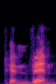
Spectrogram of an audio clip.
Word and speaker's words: Pinvin: which spelled it as Pinfin instead of Pinvin, which got him thinking, is that like a Welshman? Because of course in Wales the F is pronounced as a hard V.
